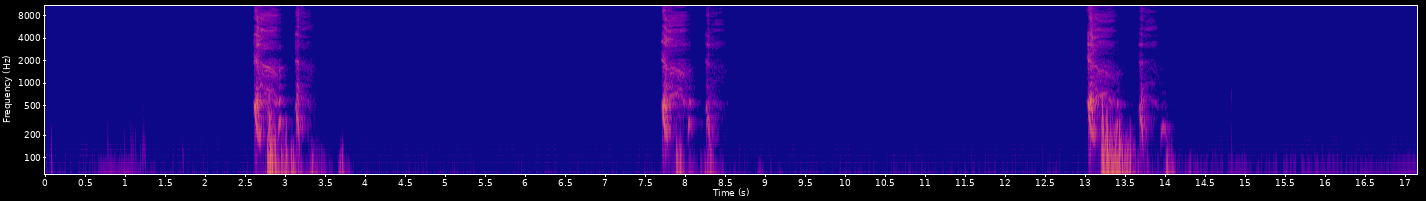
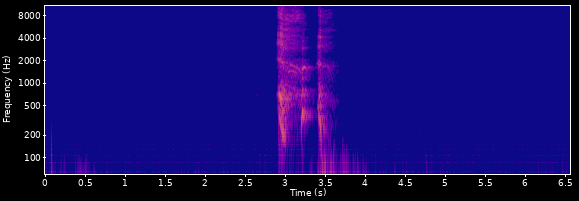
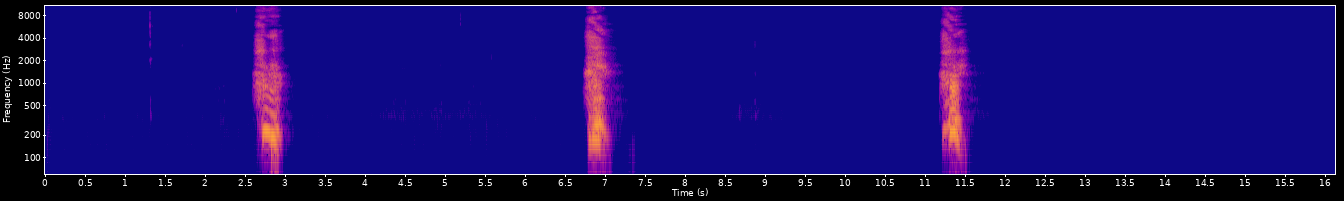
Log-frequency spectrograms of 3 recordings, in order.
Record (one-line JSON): {"three_cough_length": "17.2 s", "three_cough_amplitude": 4092, "three_cough_signal_mean_std_ratio": 0.25, "cough_length": "6.6 s", "cough_amplitude": 4226, "cough_signal_mean_std_ratio": 0.22, "exhalation_length": "16.1 s", "exhalation_amplitude": 25415, "exhalation_signal_mean_std_ratio": 0.17, "survey_phase": "alpha (2021-03-01 to 2021-08-12)", "age": "65+", "gender": "Female", "wearing_mask": "No", "symptom_headache": true, "symptom_onset": "5 days", "smoker_status": "Never smoked", "respiratory_condition_asthma": false, "respiratory_condition_other": false, "recruitment_source": "Test and Trace", "submission_delay": "2 days", "covid_test_result": "Positive", "covid_test_method": "RT-qPCR", "covid_ct_value": 34.0, "covid_ct_gene": "N gene"}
